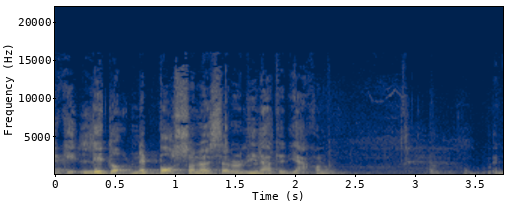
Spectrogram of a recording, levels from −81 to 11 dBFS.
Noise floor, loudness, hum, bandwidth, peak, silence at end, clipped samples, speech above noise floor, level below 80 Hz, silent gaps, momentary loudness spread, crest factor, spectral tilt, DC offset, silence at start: -51 dBFS; -24 LUFS; none; 16 kHz; -6 dBFS; 0 s; under 0.1%; 27 dB; -72 dBFS; none; 22 LU; 22 dB; -5 dB/octave; under 0.1%; 0 s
